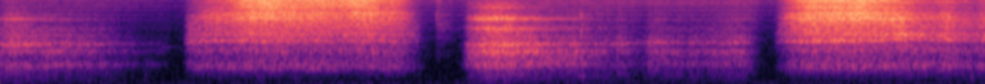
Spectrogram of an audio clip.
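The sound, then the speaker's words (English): Slow, deep breathing: quiet, airy rushes of air swell and fade across several long cycles separated by short pauses, with no talk. “Now, what next? Deep breaths.”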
